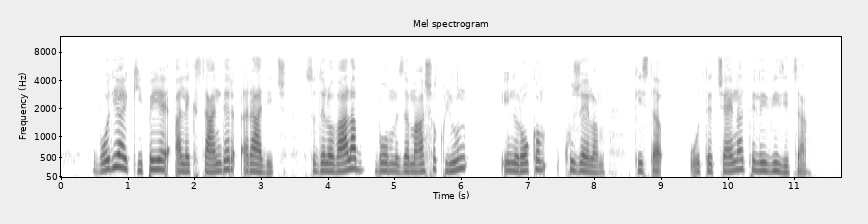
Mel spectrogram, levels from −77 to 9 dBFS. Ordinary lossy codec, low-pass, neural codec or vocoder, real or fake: none; 7.2 kHz; none; real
